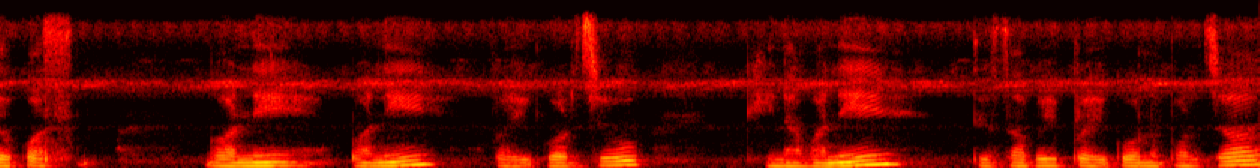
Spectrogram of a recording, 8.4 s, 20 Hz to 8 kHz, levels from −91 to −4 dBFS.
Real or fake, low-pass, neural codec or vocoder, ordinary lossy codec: real; 7.2 kHz; none; none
